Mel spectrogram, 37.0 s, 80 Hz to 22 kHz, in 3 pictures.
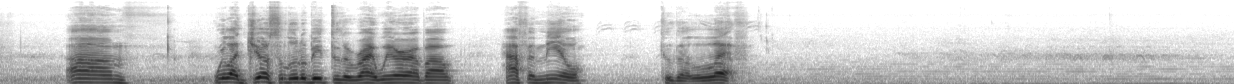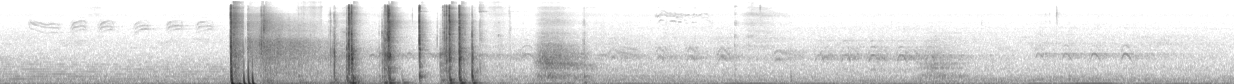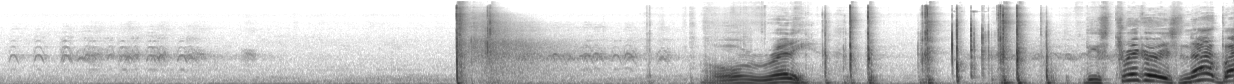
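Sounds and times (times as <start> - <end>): crows cawing: 10.4 - 11.8, 17.7 - 22.0, 24.8 - 27.3, 30.0 - 31.6
rifle shot: 14.6 - 17.2, 29.2 - 31.0
rifle bolt clicks: 14.7 - 17.4, 29.3 - 31.3, 32.2 - 35.4.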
